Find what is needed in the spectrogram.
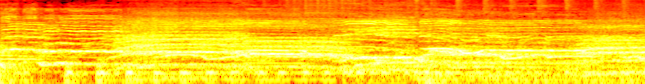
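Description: Several voices singing a gospel hymn together in long, held melodic lines, one man's voice led through a microphone.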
